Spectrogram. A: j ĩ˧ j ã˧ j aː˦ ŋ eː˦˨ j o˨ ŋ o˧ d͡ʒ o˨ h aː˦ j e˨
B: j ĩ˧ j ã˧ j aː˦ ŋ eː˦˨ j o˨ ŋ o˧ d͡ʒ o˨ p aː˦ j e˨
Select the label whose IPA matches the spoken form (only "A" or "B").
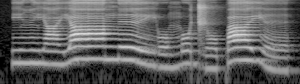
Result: B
